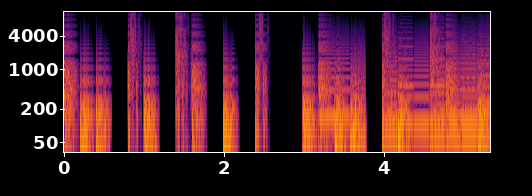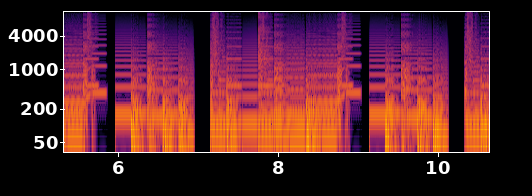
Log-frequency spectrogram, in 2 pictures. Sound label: Happy Day 8 Bit Loop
